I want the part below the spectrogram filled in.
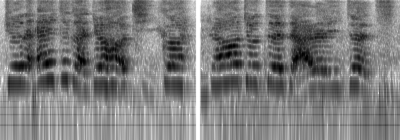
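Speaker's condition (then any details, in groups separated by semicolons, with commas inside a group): Cerebral palsy; rest of body not mobile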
